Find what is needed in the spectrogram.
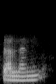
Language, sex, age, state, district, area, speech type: Telugu, female, 45-60, Telangana, Mancherial, rural, conversation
